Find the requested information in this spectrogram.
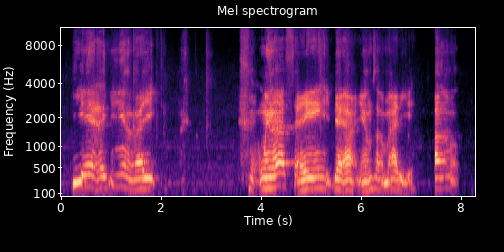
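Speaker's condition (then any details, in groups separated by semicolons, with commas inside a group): Cerebral palsy; from birth; speech therapy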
